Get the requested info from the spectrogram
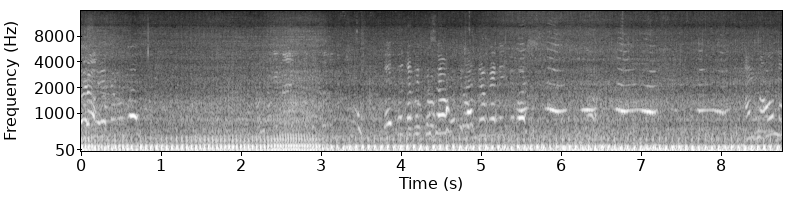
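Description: Motorcycle engine running at low speed with a fast, even pulse as the bike rolls slowly, with people's voices around it.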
